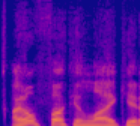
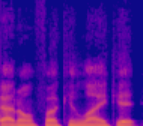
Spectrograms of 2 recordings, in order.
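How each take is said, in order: First: Louder, higher angry outburst; mock fury at sweaty eaters. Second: Said in the usual way. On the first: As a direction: spit it out furious. Angry repeated complaint.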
